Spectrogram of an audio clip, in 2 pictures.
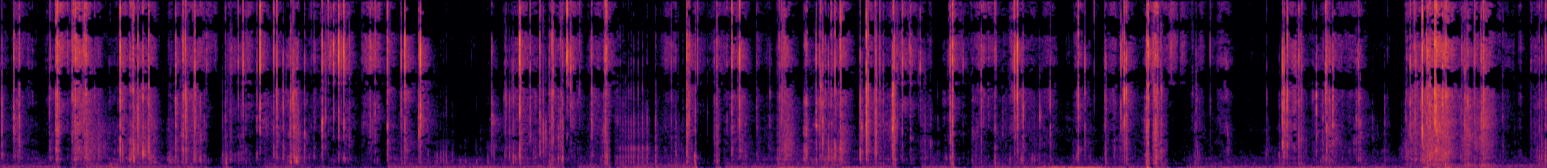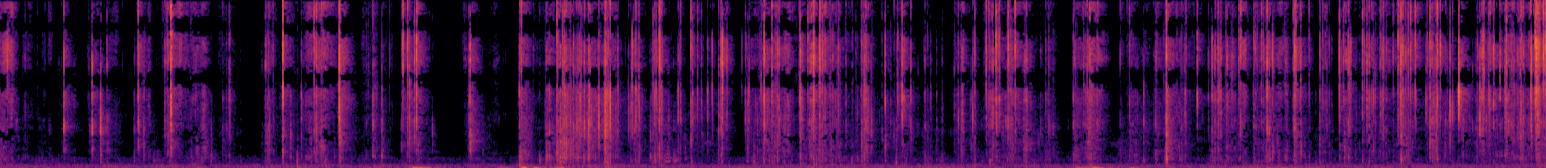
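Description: Clear plastic bags around bundles of banknotes crinkling and rustling as they are handled and turned over, in irregular crackles that come and go.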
